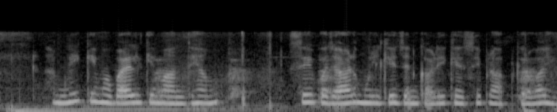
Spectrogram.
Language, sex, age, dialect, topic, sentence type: Magahi, female, 31-35, Western, agriculture, question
